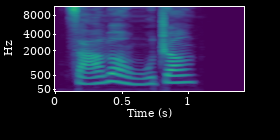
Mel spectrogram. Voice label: "杂乱无章", Chinese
